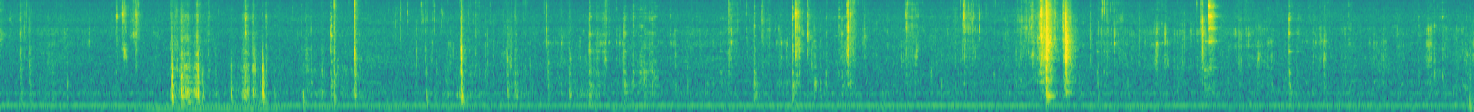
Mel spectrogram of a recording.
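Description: A person chewing a mouthful of rice and fish, with scattered short wet clicks and taps from mouth and fingers on the plate; the loudest pair comes about eight seconds in. A low steady hum runs underneath.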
